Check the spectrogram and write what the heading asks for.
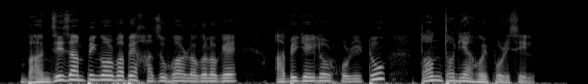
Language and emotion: Assamese, fearful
